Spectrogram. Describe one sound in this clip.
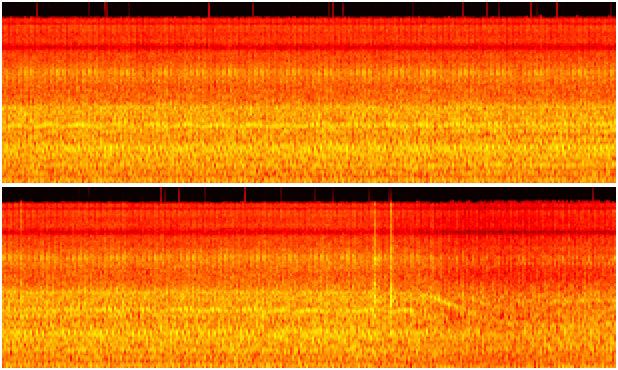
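A small engine idles loudly and steadily close by, then slows and changes tone.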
